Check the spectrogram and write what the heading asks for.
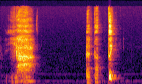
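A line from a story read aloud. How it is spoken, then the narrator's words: Hissing. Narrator (Russian): Капюшон зашипел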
